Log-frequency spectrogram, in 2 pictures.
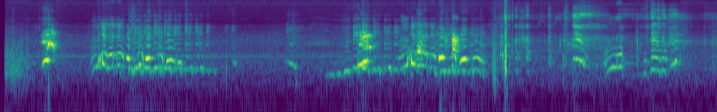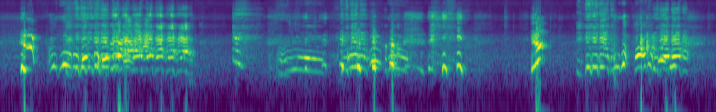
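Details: Young child with hiccups, giggling as her mother copies them: short, abrupt hiccup sounds repeat between bursts of the child's giggling and laughter; hiccups.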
